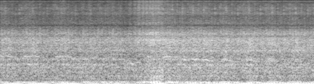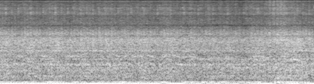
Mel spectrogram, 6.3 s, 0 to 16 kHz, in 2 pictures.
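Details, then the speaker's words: Rally car with SU carb, ignition timing just reset to about 30 degrees advance; thin, uneven, slightly lumpy idle with no rev change; mixture leaned out too far and needs richening. "I leaned it out quite a bit, so I'm going to bother it until I give it some more richness."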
